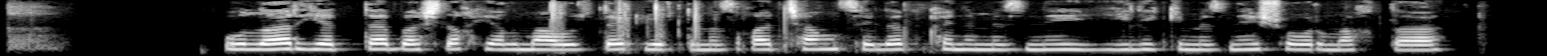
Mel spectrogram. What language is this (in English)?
Uyghur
